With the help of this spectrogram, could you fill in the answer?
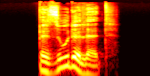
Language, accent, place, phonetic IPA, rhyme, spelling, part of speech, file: German, Germany, Berlin, [bəˈzuːdələt], -uːdələt, besudelet, verb, De-besudelet.ogg
- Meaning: second-person plural subjunctive I of besudeln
